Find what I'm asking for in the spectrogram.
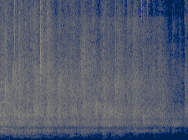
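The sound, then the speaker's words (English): Soft, steady audience applause for a speaker, with dense clapping running throughout and easing slightly toward the end. “Make some noise for Doug.”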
